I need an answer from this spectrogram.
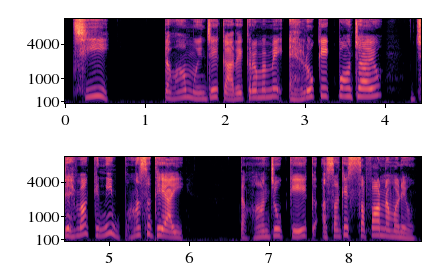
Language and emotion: Sindhi, disgusted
